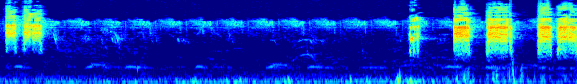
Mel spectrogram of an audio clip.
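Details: Black francolin, kept as a home-bred bird in Pakistan, giving harsh grating call notes: two bursts at the start, then a louder series of rasping squawks near the end, with low background rumble.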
